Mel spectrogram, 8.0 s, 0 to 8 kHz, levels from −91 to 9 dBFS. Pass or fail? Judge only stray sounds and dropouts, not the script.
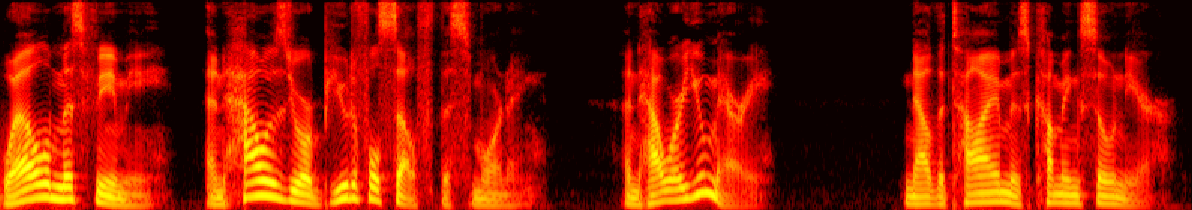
pass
